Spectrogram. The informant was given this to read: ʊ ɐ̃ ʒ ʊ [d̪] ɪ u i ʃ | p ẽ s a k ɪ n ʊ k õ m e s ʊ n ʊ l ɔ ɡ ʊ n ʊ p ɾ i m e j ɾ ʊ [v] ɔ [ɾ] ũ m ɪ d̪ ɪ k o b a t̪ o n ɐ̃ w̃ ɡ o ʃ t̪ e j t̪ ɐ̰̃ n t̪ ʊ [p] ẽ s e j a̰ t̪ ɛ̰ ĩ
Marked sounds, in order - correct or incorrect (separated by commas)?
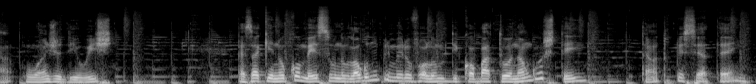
correct, correct, incorrect, correct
